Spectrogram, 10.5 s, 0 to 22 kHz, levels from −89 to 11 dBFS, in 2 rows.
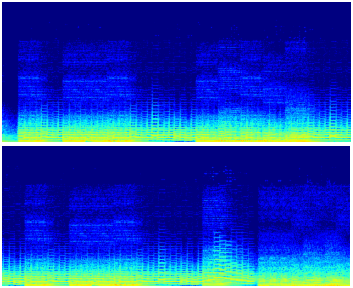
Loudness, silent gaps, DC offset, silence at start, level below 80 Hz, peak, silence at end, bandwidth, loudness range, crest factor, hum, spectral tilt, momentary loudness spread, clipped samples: -24 LUFS; none; under 0.1%; 0 s; -64 dBFS; -10 dBFS; 0 s; 10.5 kHz; 1 LU; 14 dB; none; -8 dB/octave; 5 LU; under 0.1%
